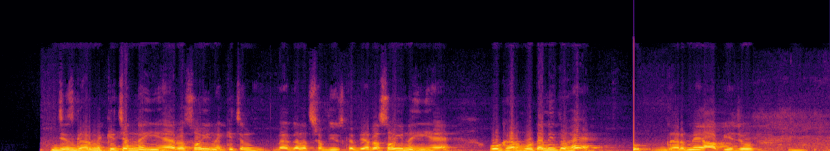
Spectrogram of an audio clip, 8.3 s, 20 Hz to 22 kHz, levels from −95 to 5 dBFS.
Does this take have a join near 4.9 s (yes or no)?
no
